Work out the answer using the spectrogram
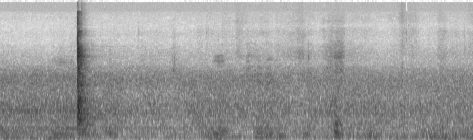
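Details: Gas grill being lit: knob pressed and turned to let gas flow. One sharp click, then a fainter one a few seconds later over a quiet room; the igniter is sparking normally.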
